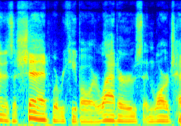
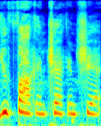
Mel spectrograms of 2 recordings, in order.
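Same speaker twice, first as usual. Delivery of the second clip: loud, shrill put-on scream, pitched very high; 6 dB louder than usual. Retelling how a coworker chased a taxi in a golf cart: imitating someone screaming.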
